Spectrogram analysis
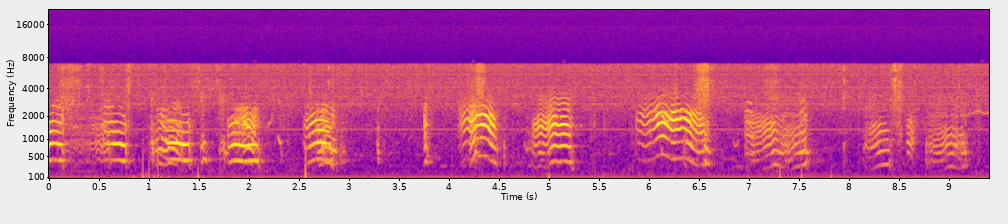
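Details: Newborn Labrador Retriever puppies, just born: a string of high, wavering whimpers and squeaks with warbling, up-and-down pitch, several overlapping, over a steady low hum and occasional soft thumps.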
